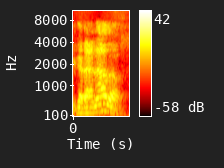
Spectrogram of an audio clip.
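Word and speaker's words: Grenada: los habitantes de la isla de granada que hay que pronunciar la en inglés y canadá porque ellos hablan inglés y una mini minúscula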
